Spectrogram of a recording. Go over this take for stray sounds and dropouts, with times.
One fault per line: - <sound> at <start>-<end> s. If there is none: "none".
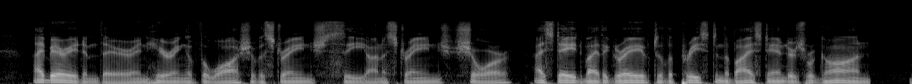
none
